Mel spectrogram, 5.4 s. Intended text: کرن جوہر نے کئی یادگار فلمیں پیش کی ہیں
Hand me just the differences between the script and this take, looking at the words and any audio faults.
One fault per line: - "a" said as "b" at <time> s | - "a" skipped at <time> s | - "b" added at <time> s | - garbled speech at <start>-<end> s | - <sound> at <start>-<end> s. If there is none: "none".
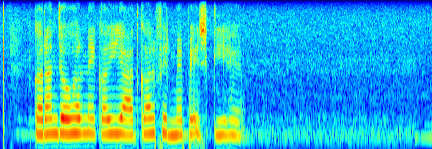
none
